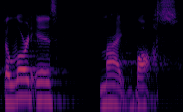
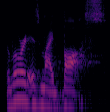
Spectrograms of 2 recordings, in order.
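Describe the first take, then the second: First: Said in the usual way. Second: Slow, deliberate "The Lord is my boss." with each word laid out; slow repeat. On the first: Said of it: "notice he doesn't say". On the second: Shown as a demonstration. Pastor slowly repeating a rejected line to the congregation. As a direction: repeat it slowly so it sounds wrong.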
